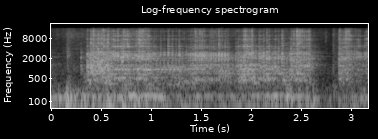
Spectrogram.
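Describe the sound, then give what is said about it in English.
A grinding mill runs unfed, metal turning freely on metal with no pods reaching the grindstone: a loud, harsh, continuous rasping whir that dips briefly near the end. “You hear that mill turning freely metal on metal? That means the pods aren't getting fed through to the grindstone.”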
